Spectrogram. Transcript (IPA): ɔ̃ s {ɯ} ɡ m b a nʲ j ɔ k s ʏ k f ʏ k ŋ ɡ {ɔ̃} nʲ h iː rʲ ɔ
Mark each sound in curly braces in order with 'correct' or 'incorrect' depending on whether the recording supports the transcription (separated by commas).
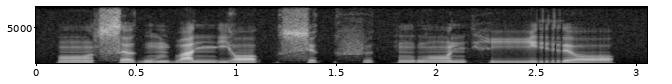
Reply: incorrect, correct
